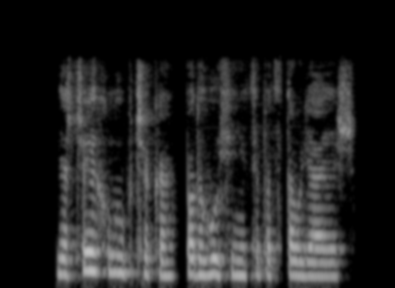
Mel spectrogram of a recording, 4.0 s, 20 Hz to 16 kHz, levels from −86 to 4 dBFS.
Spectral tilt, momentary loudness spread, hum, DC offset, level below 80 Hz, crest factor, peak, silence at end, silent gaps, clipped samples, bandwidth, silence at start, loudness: -5.5 dB/octave; 8 LU; none; under 0.1%; -70 dBFS; 18 dB; -10 dBFS; 0.45 s; 1.79-1.83 s; under 0.1%; 7.8 kHz; 0.55 s; -28 LUFS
